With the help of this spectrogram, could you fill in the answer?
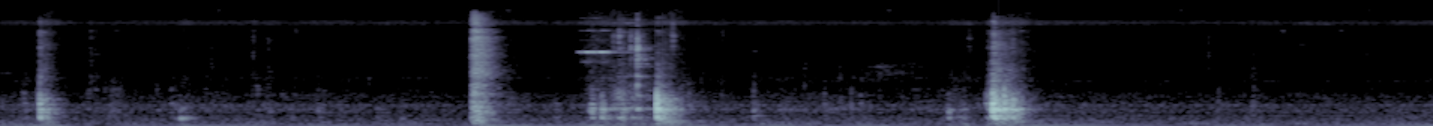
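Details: Scattered knocks and bumps, like objects moving against glass or wood, sound in a quiet small room, with no animal call.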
